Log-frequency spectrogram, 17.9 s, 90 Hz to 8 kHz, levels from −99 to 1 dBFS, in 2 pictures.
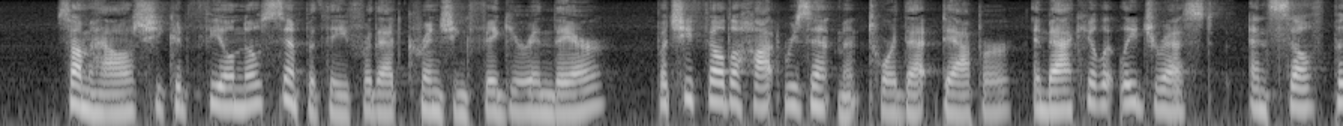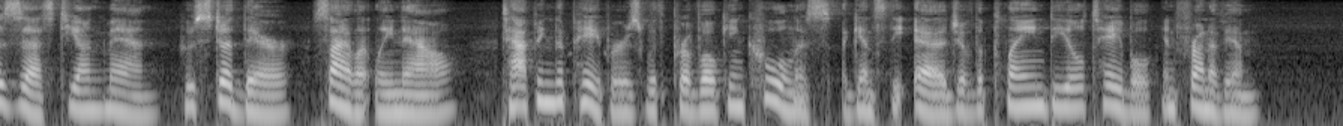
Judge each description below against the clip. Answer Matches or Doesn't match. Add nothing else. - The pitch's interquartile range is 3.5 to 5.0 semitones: Matches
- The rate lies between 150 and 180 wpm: Matches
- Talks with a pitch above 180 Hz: Doesn't match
